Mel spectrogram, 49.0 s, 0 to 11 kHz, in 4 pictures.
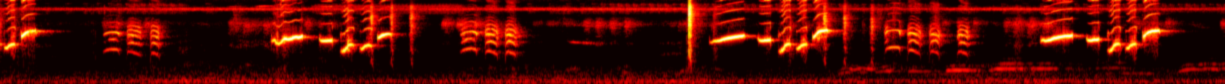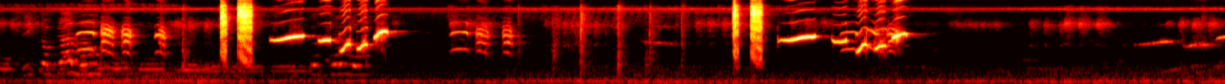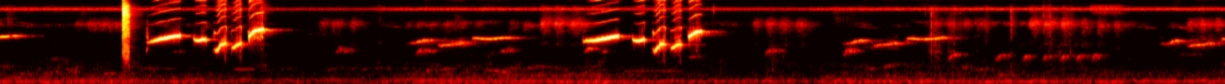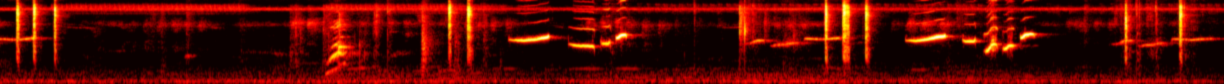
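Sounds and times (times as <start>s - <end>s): bird whistling call with clicks: 14.5s - 16.2s, 18.0s - 21.3s, 33.6s - 35.2s, 36.6s - 37.4s, 40.5s - 43.1s, 44.1s - 47.1s, 47.9s - 48.9s.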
